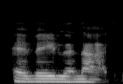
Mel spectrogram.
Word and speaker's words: Hervé Renard: Um, I was before the podcast, I was frantically trying to work out and look up how to pronounce his name, and I've got to be very French with it, but I believe it's like Hervé Renard is like the the French way of saying it, and I wanna I wanna honor him.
